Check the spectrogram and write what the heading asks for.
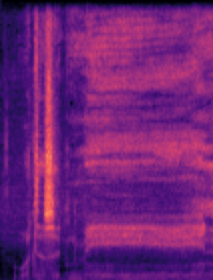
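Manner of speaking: slow, soft whispered question; scared whisper. Acted. Shadow asks the teacher in a slow scared whisper. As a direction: breathe it out slowly, frightened. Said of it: "Shadow asks in fear".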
